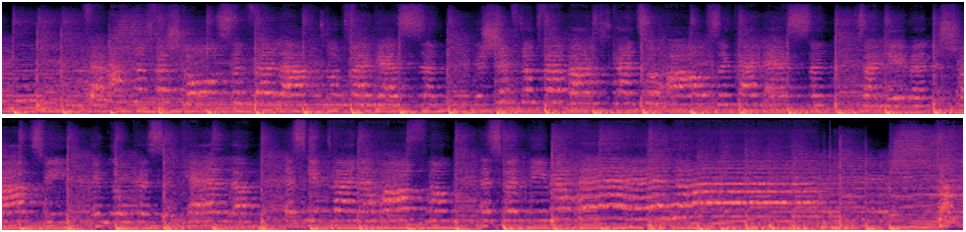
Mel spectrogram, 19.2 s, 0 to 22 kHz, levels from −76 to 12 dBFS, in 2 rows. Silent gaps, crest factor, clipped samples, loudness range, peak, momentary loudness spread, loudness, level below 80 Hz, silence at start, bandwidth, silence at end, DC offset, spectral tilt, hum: none; 14 dB; under 0.1%; 3 LU; 0 dBFS; 5 LU; -15 LUFS; -20 dBFS; 0 s; over 20 kHz; 0 s; under 0.1%; -4.5 dB/octave; none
